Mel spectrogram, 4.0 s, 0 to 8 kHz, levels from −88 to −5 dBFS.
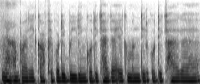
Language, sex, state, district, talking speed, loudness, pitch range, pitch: Hindi, male, Himachal Pradesh, Shimla, 225 wpm, -14 LUFS, 120-125 Hz, 120 Hz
